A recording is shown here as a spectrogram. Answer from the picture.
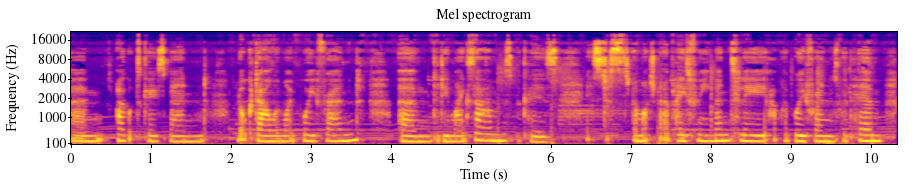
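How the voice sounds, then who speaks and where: A soft-spoken woman talks at a medium pitch and a moderate pace, with ordinary pitch variation. Music plays in the background. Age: 20s. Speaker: beauty vlogger / university student. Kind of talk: casual chat. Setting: at home, early morning.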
